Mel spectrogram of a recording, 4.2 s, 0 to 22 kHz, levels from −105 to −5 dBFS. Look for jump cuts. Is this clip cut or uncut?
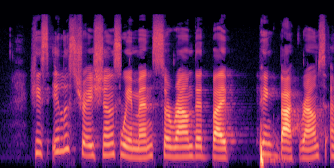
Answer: cut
